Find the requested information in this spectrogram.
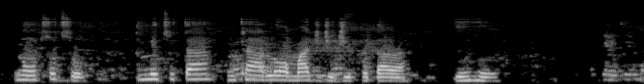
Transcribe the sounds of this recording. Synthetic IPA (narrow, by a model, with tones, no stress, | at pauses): nʊ˨tʊ˦tʊ˨ | m̩˦me˦tu˦ta˦ŋ̩˨ka˦a˨lɔ˦ɔ˨ma˦d͡ʒɪ˨d͡ʒi˨d͡ʒɪ˨pʊ˨ta˨ɾa˨ | i˦ɦe˦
